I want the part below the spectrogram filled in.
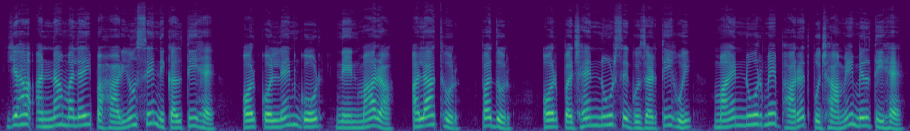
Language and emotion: Hindi, neutral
